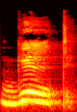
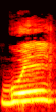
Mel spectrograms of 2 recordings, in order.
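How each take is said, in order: First: The word begins with a plain 'g' sound. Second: The word begins with a 'gu' sound. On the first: The speaker calls it right. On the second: The speaker calls it wrong.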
